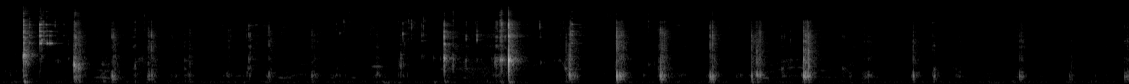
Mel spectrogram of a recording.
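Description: Close-miked biting and crunching of a dry white edible clay piece ("Astana Ideal"), a run of sharp crisp cracks as it is chewed, thinning out toward the end.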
